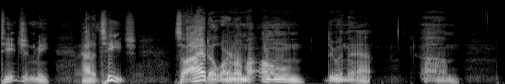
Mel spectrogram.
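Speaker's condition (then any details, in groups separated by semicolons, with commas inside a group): Spasmodic dysphonia; voice issue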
